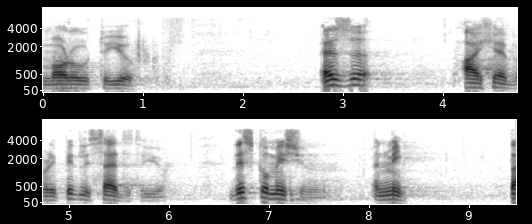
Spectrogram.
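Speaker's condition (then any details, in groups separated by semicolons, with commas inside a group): No condition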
